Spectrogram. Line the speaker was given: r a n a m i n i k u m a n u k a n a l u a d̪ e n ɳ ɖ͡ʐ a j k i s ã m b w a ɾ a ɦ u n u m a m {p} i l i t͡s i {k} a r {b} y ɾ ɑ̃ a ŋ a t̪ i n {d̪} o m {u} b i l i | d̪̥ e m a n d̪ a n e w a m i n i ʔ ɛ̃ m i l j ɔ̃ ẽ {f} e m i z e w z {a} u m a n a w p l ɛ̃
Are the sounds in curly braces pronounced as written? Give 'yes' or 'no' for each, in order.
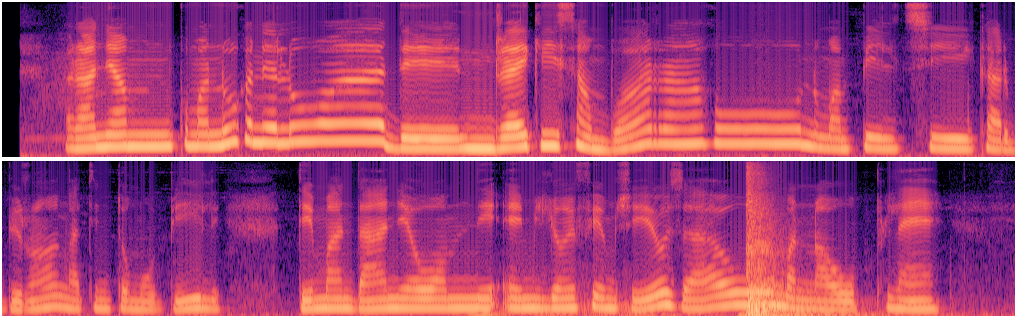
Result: yes, yes, yes, no, no, yes, yes

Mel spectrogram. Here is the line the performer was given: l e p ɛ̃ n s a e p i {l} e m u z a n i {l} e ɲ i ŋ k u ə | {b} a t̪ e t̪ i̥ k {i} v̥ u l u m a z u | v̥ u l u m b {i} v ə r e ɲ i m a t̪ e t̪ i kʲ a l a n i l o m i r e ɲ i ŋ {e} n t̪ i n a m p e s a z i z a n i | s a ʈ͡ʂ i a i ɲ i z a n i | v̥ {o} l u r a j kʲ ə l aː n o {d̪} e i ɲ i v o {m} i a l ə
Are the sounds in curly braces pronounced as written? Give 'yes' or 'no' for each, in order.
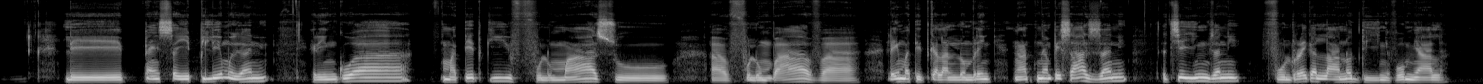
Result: yes, no, no, yes, no, no, no, yes, yes

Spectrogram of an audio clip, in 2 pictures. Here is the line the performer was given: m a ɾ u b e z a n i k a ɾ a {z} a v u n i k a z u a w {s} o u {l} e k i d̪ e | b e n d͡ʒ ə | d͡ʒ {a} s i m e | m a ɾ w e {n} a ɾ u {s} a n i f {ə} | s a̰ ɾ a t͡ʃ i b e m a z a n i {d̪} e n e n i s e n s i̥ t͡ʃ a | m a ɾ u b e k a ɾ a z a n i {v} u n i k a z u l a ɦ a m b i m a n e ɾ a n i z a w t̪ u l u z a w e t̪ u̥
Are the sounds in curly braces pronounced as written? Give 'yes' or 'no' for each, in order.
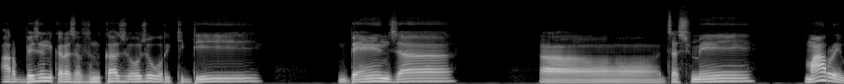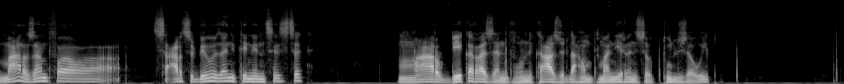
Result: yes, no, no, yes, no, no, no, no, yes

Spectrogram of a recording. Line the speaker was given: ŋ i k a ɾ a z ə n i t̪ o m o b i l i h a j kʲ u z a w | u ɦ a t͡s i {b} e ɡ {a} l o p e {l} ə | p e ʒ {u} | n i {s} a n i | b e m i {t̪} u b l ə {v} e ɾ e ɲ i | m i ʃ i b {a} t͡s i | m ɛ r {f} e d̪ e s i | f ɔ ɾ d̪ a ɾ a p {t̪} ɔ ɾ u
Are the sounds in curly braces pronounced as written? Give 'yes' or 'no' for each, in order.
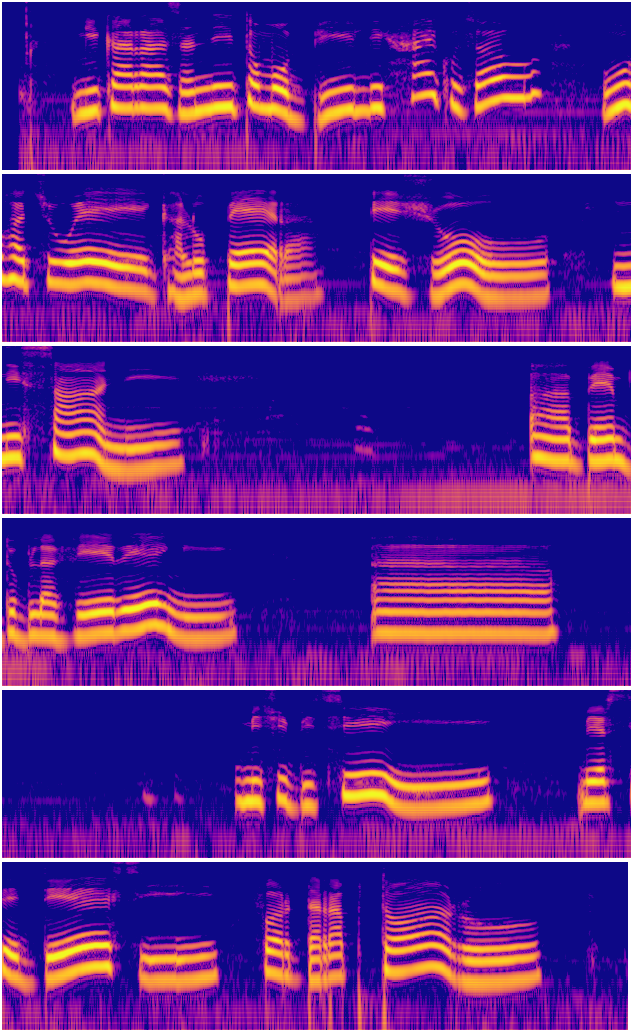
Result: no, yes, no, no, yes, no, yes, no, no, yes

